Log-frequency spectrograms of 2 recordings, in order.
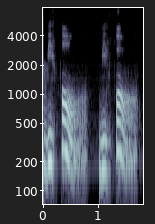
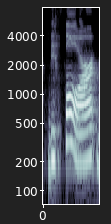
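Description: First: BEFORE sem R, "bifóó", descendo; sem enrolar. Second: BEFORE com R final enrolado, subindo. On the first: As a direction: alongue o O de BEFORE, língua solta. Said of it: "Pode ficar mais". (BEFORE à britânica, mais baixo) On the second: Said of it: "com a língua bem enroladinha". (BEFORE à americana, com R) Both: Shown as a demonstration.

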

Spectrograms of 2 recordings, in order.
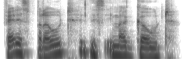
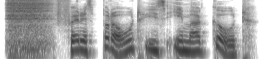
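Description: First: Said in the usual way. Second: Slow and higher, drawn out; drawn-out hype voice. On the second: Shown as a demonstration. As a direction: stretch it like a hype chant. Repeats the phrase performed.

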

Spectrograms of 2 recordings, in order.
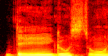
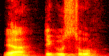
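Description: First: Drawn out. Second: Said in the usual way. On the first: Shown as a demonstration.

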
